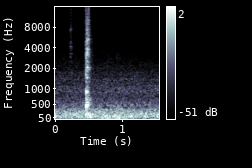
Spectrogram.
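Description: Steady low road-and-engine rumble from inside a moving car, with one short sharp click near the start. No one speaks.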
